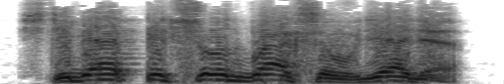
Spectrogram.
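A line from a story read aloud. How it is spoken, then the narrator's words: Shouted. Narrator (Russian): крикнул Паша бездыханному гиганту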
